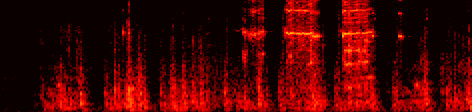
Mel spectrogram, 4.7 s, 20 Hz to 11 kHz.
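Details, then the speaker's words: Peugeot 405 Mi16 on its first restart attempt: ignition comes on, but turning the key gives only irregular bursts of sharp clicking, about two a second, with no cranking. The cause is unclear; fuses and relays are to be checked. "clic clic. D'accord. OK. Euh bien euh bien non pas bien du tout pas bien du tout."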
